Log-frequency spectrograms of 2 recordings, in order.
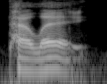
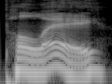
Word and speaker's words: Palais: Is it Pelé? – Why did I throw myself into this sentence? – Wait, Pelé pronunciation. You know, oh, we can look this up. We have the internet. – Is it a word? – Pelé. – Pelé. Okay. The French.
